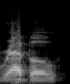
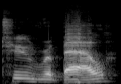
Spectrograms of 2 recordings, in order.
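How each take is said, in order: First: "rebel" as a noun, weight up front on REB; noun stress. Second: "rebel" as a verb, weight on BEL; verb stress. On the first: Teacher showing learners the noun form, "rebel" stressed at the start. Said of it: "the noun". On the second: Teacher showing learners the verb form, "rebel" stressed on the end. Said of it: "the verb is pronounced different". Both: Shown as a demonstration.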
